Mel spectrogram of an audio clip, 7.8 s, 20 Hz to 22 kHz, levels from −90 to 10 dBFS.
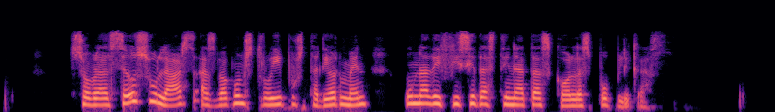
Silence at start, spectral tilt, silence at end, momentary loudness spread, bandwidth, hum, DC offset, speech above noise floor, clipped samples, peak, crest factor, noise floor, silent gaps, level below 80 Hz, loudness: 0.7 s; -5 dB/octave; 1.2 s; 10 LU; 8.2 kHz; none; under 0.1%; 68 dB; under 0.1%; 0 dBFS; 16 dB; -83 dBFS; none; -58 dBFS; -16 LUFS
